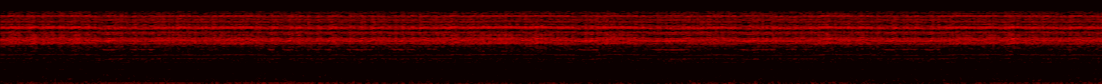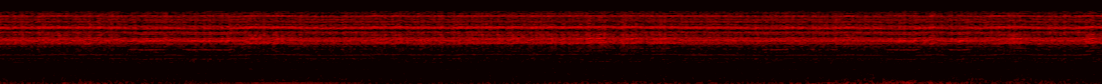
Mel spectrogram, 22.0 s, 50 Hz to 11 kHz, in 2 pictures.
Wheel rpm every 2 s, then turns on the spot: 0, 0, 0, 0, 0, 0, 0, 0, 0, 0, 0.
none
